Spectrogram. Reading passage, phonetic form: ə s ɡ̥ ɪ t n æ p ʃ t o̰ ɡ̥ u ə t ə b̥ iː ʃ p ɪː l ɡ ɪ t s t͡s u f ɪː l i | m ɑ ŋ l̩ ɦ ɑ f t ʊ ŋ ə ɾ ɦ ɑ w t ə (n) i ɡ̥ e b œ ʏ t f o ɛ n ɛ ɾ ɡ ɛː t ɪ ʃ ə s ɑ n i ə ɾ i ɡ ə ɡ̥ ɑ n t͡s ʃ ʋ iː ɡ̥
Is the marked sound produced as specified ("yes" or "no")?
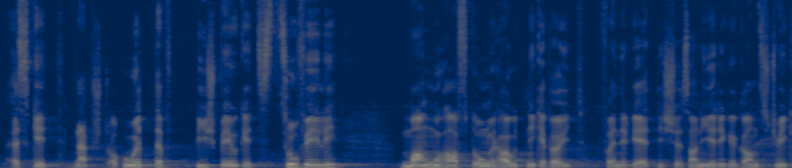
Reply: yes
